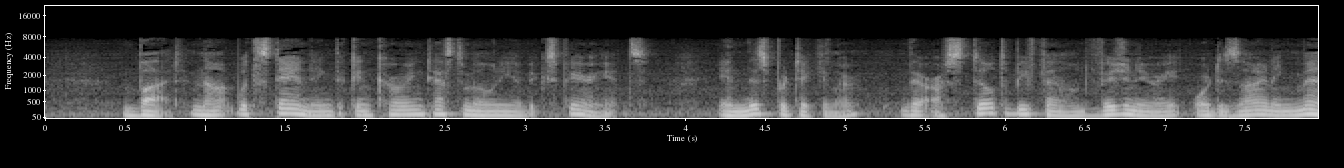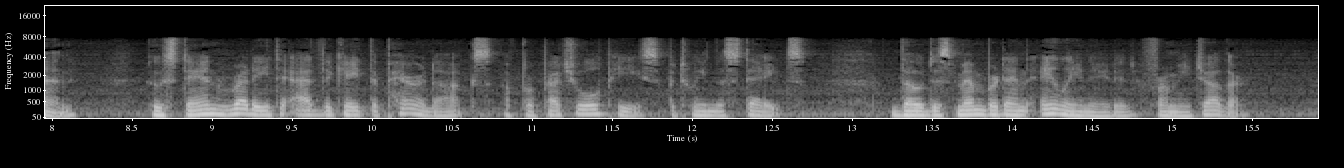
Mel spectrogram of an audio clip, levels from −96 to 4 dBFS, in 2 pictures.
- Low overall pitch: Yes, low, 105 Hz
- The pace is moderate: Yes, average, 150 wpm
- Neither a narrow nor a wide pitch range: Yes, average, 3.5 semitones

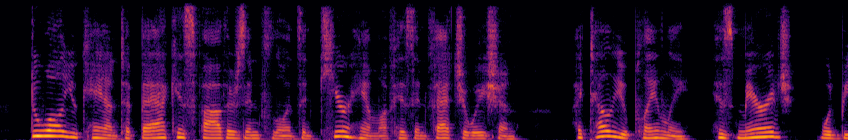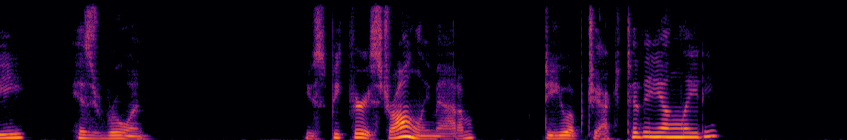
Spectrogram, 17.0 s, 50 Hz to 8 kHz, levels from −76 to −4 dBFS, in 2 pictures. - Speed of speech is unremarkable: No, slow, 130 wpm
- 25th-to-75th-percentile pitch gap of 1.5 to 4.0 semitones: No, average, 5.2 semitones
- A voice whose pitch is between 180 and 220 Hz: Yes, high, 190 Hz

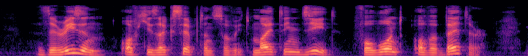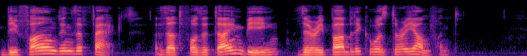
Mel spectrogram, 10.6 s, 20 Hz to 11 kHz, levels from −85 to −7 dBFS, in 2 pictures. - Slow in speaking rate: No, average, 160 wpm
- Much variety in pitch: No, average, 3.3 semitones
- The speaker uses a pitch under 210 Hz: Yes, low, 135 Hz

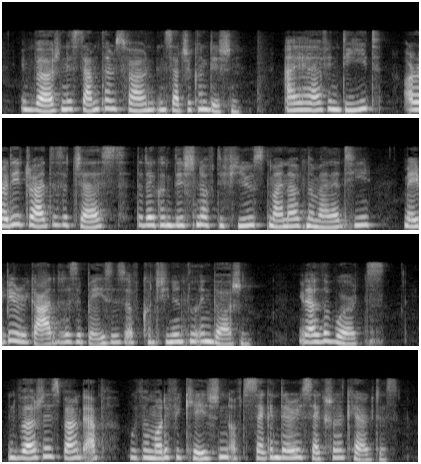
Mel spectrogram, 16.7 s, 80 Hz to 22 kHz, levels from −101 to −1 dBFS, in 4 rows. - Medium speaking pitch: No, high, 245 Hz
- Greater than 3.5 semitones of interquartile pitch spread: No, average, 2.9 semitones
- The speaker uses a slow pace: No, average, 165 wpm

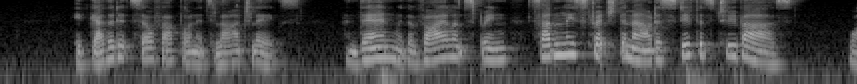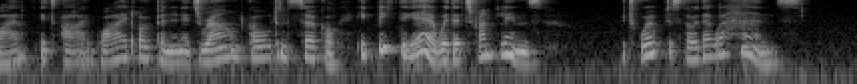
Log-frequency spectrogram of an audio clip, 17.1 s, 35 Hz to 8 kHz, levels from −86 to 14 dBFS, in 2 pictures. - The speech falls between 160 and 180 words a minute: Yes, average, 170 wpm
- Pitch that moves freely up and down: Yes, wide, 6.8 semitones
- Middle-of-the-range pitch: Yes, medium, 180 Hz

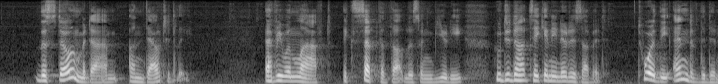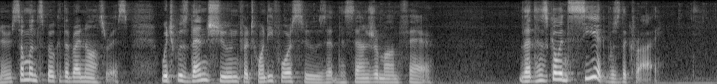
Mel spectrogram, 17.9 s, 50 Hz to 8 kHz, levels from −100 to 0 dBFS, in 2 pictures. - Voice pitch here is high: No, medium, 150 Hz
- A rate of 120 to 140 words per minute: No, average, 175 wpm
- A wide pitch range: Yes, wide, 6.0 semitones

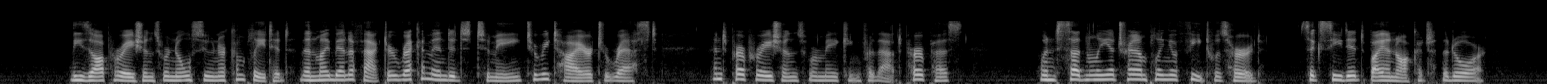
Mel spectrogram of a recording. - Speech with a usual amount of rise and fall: Yes, average, 3.3 semitones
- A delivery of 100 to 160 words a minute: Yes, average, 145 wpm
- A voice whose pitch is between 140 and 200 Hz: Yes, high, 190 Hz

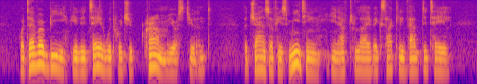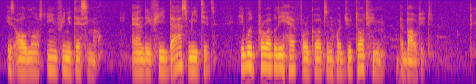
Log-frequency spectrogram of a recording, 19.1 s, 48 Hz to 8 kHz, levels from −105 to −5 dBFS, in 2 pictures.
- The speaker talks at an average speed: No, slow, 130 wpm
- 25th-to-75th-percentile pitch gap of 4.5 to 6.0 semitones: No, narrow, 2.4 semitones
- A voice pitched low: Yes, low, 115 Hz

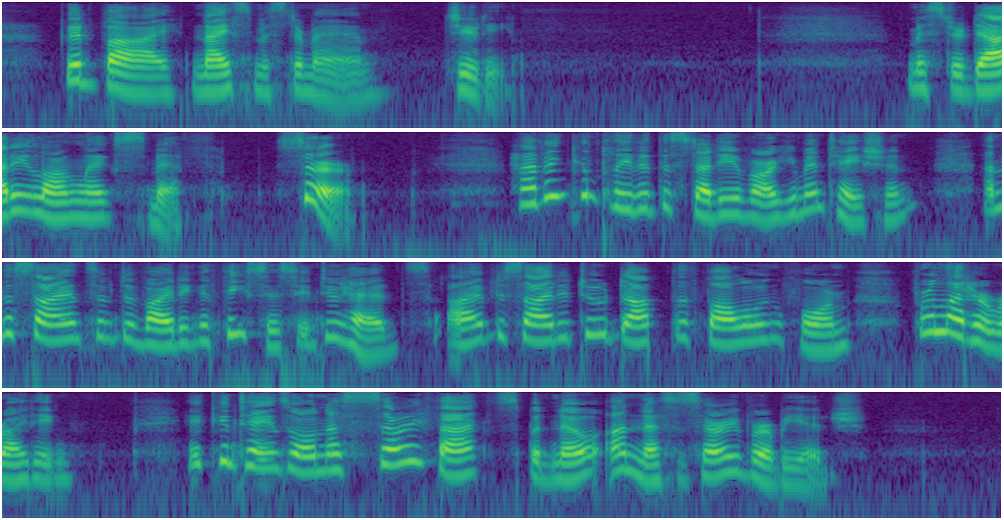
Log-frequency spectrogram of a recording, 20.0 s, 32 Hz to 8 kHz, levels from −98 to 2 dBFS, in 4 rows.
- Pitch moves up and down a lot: Yes, wide, 8.1 semitones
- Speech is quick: No, average, 140 wpm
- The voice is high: Yes, high, 230 Hz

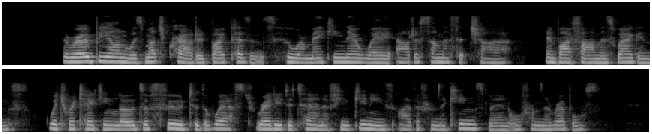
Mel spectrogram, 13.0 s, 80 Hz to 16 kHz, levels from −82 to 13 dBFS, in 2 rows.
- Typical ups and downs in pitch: No, narrow, 1.6 semitones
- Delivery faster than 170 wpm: Yes, fast, 205 wpm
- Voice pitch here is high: Yes, high, 205 Hz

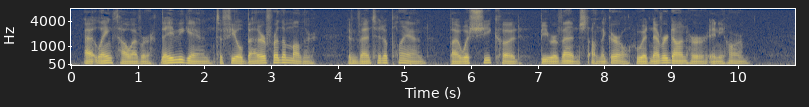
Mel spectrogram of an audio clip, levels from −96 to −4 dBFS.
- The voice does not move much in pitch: Yes, narrow, 2.2 semitones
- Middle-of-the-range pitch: No, low, 105 Hz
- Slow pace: No, average, 165 wpm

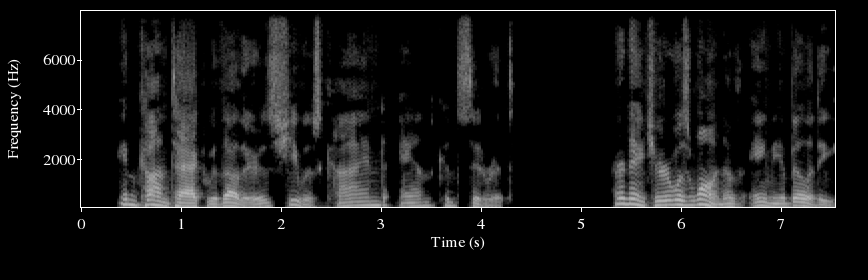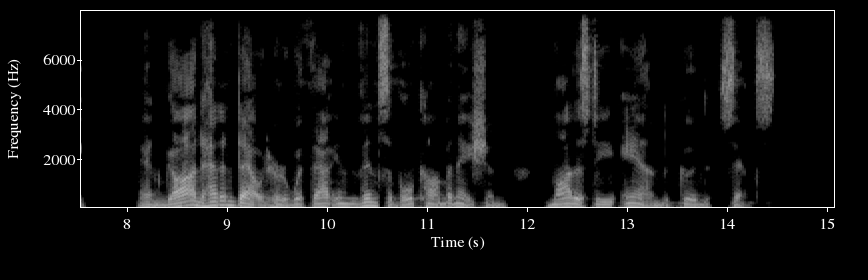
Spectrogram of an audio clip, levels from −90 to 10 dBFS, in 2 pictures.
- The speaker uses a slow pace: Yes, slow, 115 wpm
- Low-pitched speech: Yes, low, 120 Hz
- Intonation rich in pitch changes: Yes, wide, 7.2 semitones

